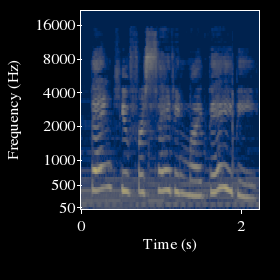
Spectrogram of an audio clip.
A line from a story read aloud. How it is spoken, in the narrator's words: cried the bird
